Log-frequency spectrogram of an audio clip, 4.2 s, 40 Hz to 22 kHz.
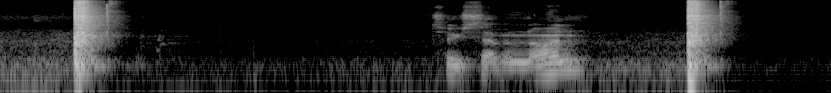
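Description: Shots from a Tokyo Marui M&P 9 airsoft pistol being fired through a chronograph: two sharp, loud cracks about three seconds apart, with someone speaking briefly between them.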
